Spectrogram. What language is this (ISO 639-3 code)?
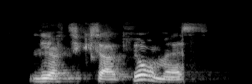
kab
